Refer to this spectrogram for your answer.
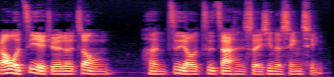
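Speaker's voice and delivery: ordinary talk, nothing marked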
